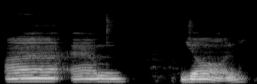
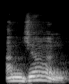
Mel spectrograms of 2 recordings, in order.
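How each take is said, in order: First: It is said as two full words, I am. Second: It is said as one short contracted syllable. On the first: "Biasanya kan kayak gini tuh" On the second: "Jadi I am itu bisa dibacanya am"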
